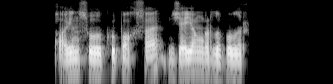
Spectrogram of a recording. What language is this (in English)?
Tatar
